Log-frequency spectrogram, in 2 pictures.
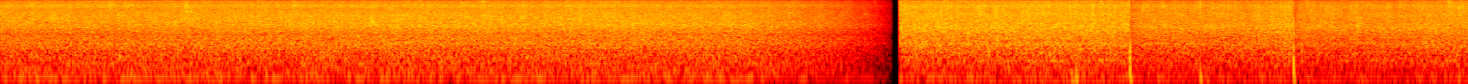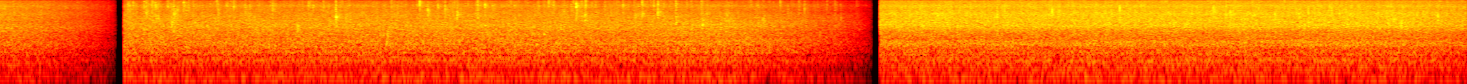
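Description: Heavy rain falling on leafy plants and waterlogged ground, a steady hiss with a few sharper drop ticks. It fades out and cuts back in three times.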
